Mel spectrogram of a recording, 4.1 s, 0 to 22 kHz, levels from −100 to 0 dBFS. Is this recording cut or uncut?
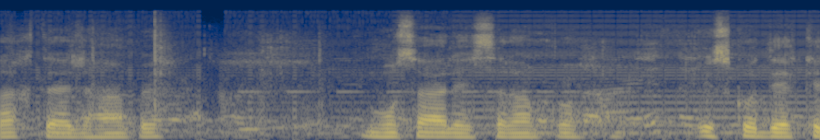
uncut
